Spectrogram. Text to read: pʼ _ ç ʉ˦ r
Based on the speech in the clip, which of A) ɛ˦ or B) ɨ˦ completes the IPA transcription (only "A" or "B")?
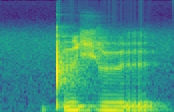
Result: B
